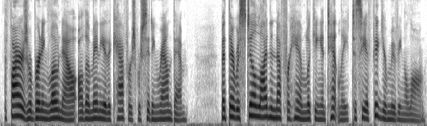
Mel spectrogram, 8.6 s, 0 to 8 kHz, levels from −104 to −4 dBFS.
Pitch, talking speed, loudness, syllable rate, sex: 180 Hz, 220 wpm, -19 LUFS, 6.3 syllables/s, female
